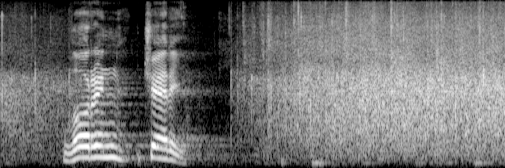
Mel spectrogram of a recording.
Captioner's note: applause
